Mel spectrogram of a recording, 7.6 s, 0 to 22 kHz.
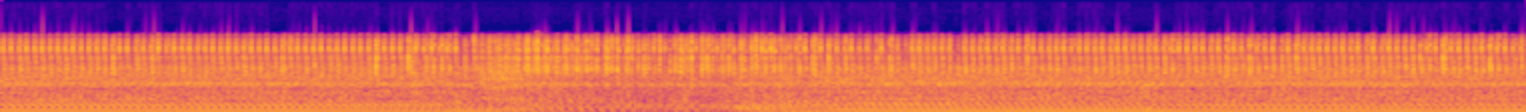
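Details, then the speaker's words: iQ 3500 generator after the no-spark repair, running on the high setting: a steady, even hum with one short dip around three seconds that recovers smoothly. It runs slightly faster on high than on low; healthy. "This is on high. That's on low. Goes a little bit more on high than it does on low."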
